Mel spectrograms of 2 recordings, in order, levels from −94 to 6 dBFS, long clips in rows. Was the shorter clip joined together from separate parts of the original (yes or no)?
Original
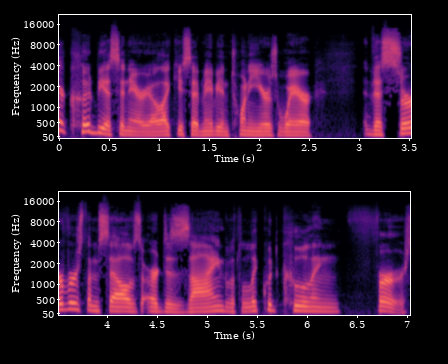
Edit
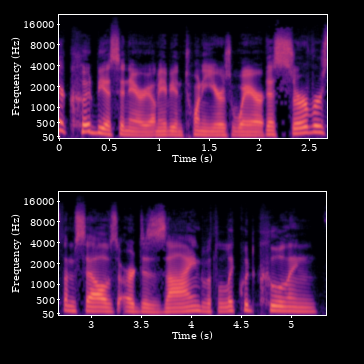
yes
